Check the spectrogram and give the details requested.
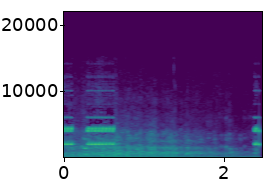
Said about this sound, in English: Oh, that bloody telephone. I'm going to have that taken out, ringing whenever it feels like it. Make the most of it, because this phone's coming out.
